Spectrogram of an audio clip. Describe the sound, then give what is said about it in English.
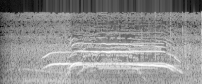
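Onlookers cheer in Charlottesville, Virginia, as city workers cover the Confederate statues of Robert E. Lee and Stonewall Jackson in black shrouds. Loud whoops and long, held cries swell and hang for a couple of seconds before fading. “On Wednesday afternoon in Charlottesville, Virginia, a handful of onlookers cheered as city workers covered statues of Confederate General Robert E. Lee and Stonewall Jackson in black shrouds”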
